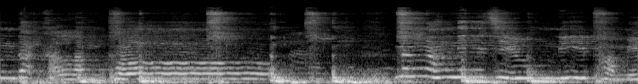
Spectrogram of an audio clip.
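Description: A man singing into a microphone through a PA over dance music with a steady beat of about one hit a second. He holds long notes from about one to nearly three seconds in, and again from about four to six seconds in.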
